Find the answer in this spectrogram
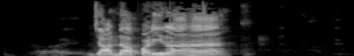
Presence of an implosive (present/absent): present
